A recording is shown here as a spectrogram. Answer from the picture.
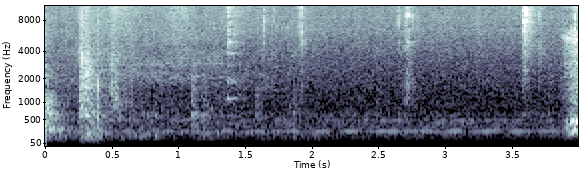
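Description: Faint light clicks of a small plastic spoon working in a plastic Kinder Joy tub, with one sharper click near the end, over a steady low hum.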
